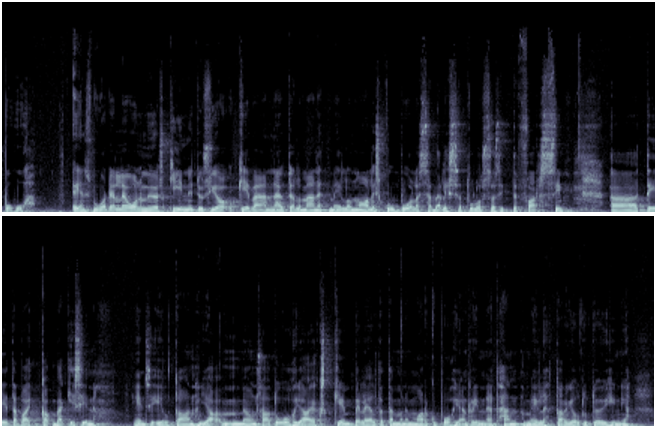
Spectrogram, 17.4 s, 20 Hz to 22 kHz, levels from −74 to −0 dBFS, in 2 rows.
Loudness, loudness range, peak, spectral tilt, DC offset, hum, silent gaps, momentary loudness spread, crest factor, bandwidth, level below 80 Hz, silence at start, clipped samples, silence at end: -19 LUFS; 3 LU; -4 dBFS; -6 dB/octave; under 0.1%; none; none; 5 LU; 14 dB; 15.5 kHz; -38 dBFS; 0 s; under 0.1%; 0 s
